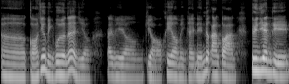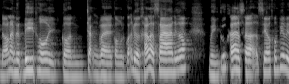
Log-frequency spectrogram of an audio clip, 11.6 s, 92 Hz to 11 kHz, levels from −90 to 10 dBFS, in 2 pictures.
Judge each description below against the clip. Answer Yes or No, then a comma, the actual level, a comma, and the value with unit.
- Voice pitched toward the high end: No, medium, 160 Hz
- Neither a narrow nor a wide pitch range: Yes, average, 4.4 semitones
